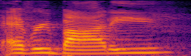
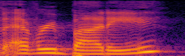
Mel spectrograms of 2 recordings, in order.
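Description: First: It is said in a Southern American accent. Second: It is said in a standard American accent. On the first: "I'm getting a Southern accent now. like I've started saying like everybody" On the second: "instead of everybody"

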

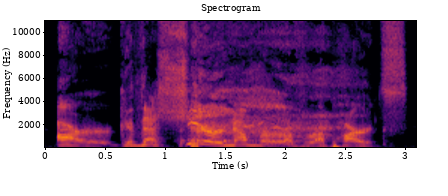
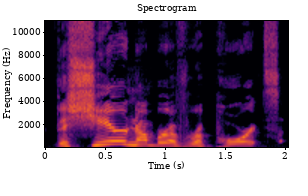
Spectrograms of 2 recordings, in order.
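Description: First: It is said in a pirate voice. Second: It is said in a normal voice.

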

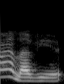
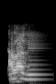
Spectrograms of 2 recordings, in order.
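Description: First: It is said warmly and affectionately. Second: It is said curtly and briskly.

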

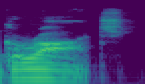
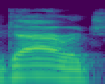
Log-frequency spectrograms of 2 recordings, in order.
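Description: First: Garage is pronounced with an American accent. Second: Garage is pronounced with an English accent. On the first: It shows off years spent in America. "he'd say garage" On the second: It is the expected local way of speaking. "he wouldn't say garage"

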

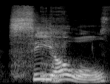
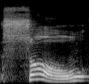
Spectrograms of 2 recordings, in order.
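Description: First: Seoul is said like old American newsreels. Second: Seoul is said the ordinary present-day way.

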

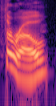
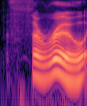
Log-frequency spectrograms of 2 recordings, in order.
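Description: First: The name is said the commonly heard way. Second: The name is said the family's own way. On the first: The speaker calls it wrong. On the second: The speaker calls it right.

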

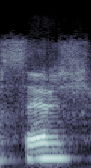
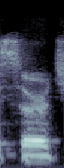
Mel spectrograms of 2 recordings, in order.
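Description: First: The name is said with a Belgian pronunciation. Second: The name is said with an English pronunciation. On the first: "in Belgium we say Serge" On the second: "usually the English speaking people they say Serge"

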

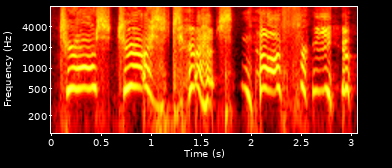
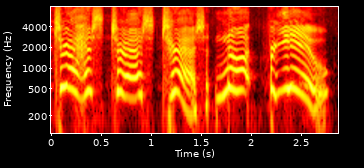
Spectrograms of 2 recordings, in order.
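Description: First: It is said while laughing. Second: It is said without laughing.

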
